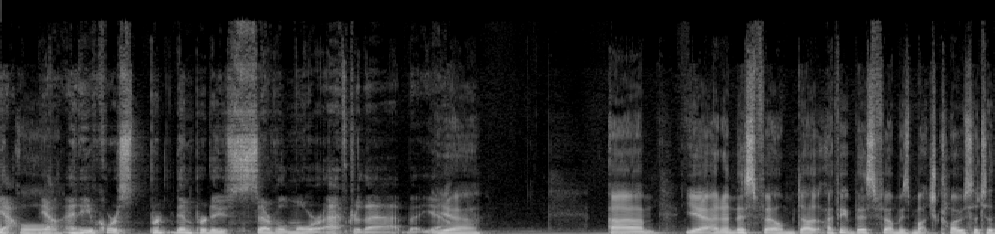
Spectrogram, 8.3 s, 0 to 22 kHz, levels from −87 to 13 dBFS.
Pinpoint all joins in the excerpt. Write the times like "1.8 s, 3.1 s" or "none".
none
